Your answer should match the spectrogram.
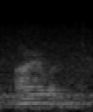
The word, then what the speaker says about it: island: Also, I can remember in first grade, a confrontation with the teacher because I insisted on pronouncing the word Island. And she had great difficulty convincing me that the S was silent, and I insisted that if the S was there, why did they take it out if they wanted to just be Island?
